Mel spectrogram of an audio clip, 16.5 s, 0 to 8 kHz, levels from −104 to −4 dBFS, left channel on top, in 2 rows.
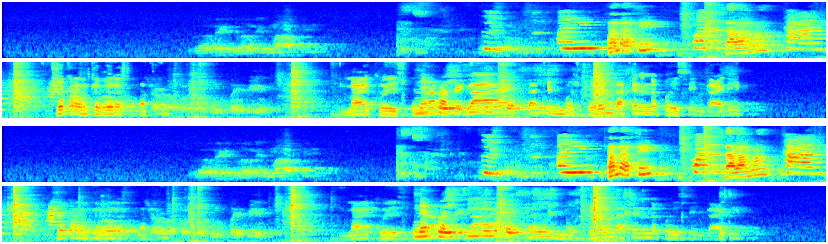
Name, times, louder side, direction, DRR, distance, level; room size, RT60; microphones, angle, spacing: voice 1, 1.9-3.2 4.9-5.2 8.9-10.9 12.5-12.8 13.2-13.3, right 1 dB, 10° right, -3 dB, 1.1 m, -46 dB
voice 2, 3.9-4.3 4.8-8.8 12.4-13.8, right 4 dB, 45° right, 6 dB, 0.4 m, -29 dB
sound 1, 6.8-7.4 8.1-8.6 9.0-9.1 9.8-10.4 10.9-11.7 12.0-12.1 13.0-13.4 13.9-14.4, right 3 dB, 65° right, 1.7 m, -35 dB
voice 3, 8.7-9.5 9.8-9.9 11.5-15.6, left 7 dB, 65° left, 15 dB, 0.3 m, -35 dB
5.2 x 4.4 x 4.2 m, 0.91 s
head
